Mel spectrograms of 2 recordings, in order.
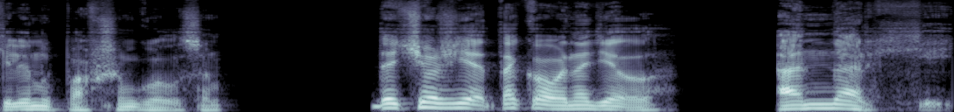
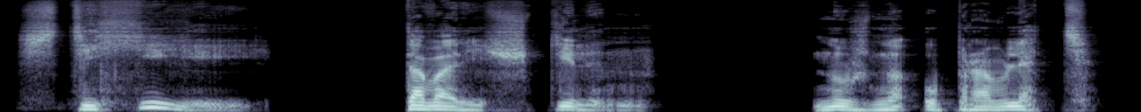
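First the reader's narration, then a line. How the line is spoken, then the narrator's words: Crisp, clipped delivery. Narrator (Russian): отчеканил Борисов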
